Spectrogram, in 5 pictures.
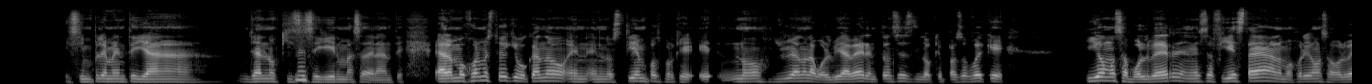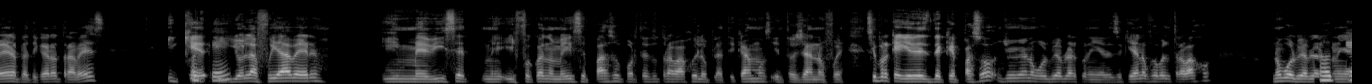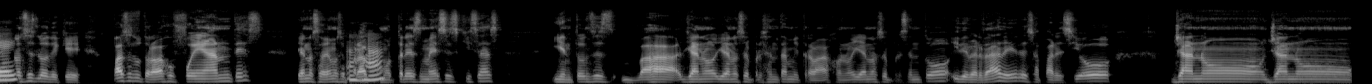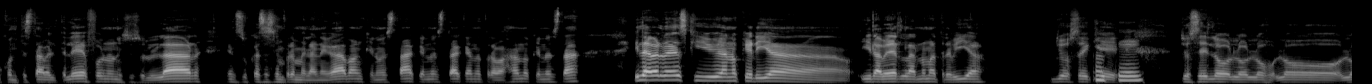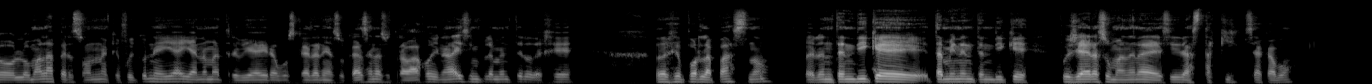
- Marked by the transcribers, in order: other background noise; tapping
- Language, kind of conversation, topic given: Spanish, advice, ¿Cómo puedo pedir disculpas de forma sincera y asumir la responsabilidad?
